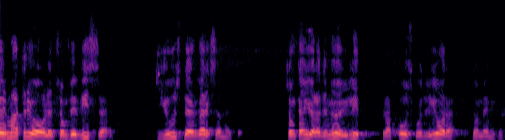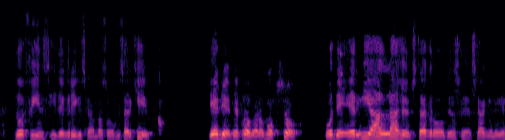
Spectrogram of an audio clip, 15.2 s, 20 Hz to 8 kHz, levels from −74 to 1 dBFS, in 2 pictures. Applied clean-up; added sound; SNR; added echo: neural mask model Resemble Enhance denoiser.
